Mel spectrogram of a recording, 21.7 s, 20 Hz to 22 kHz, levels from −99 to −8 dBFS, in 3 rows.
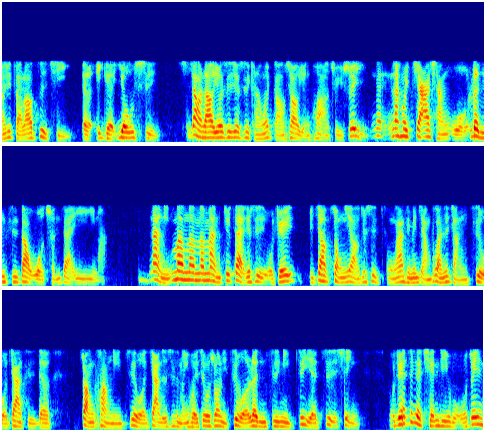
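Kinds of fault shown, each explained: AMR narrowband mobile codec: Throughout the clip, the speech is band-limited with nothing above 4 kHz, and it sounds heavily buzzy and synthetic. Each 20 ms frame is rebuilt from a vocal-tract model and a few pulses, and the damage fits a low rate near 6 kbps.
Lost AMR speech frames: At 10.84 to 10.91 s and again at 20.46 to 20.55 s, the speech briefly dips and warbles. Each event sounds like a single dropped frame of about 20 ms, which the decoder filled by repeating the last good pitch and vocal-tract settings at reduced gain.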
